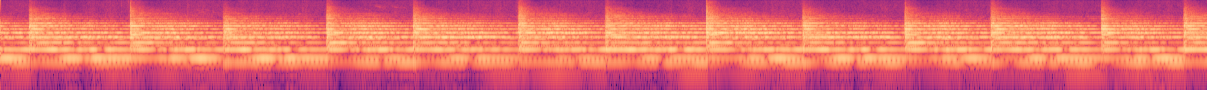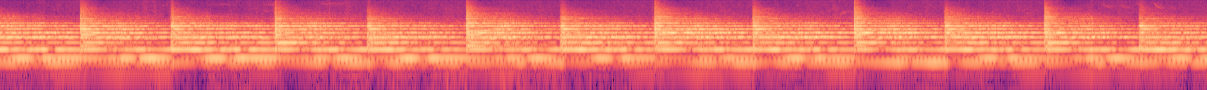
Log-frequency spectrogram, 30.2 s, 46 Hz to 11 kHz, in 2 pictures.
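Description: A single large church bell, bell 1 of the tower, swinging alone for the pre-ringing. Its clapper strikes in an even rhythm, each stroke ringing on under the next.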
